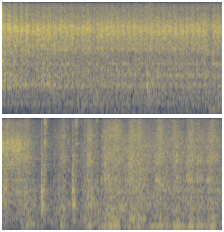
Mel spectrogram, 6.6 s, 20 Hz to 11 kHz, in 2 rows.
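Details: A112 Abarth started after long storage, fed from a boat fuel tank with the mechanical pump disconnected: long hissy crank, then it catches with a few sharp pops and settles into a rough, uneven low run through a loosely fitted exhaust.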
